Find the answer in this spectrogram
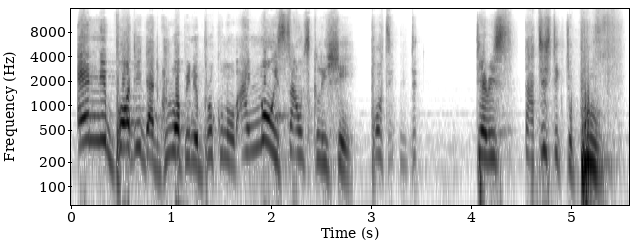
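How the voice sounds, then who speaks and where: A middle-aged Nigerian man preaching a sermon, mixing in Pidgin asides and quick repetitions. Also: extremely high pitch, big pitch swings. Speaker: pastor.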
